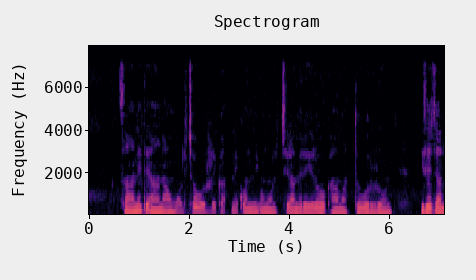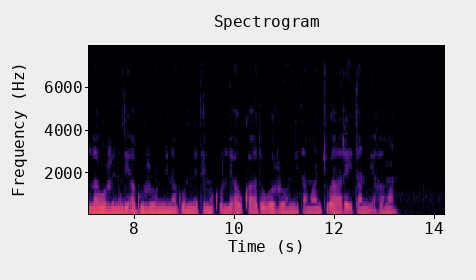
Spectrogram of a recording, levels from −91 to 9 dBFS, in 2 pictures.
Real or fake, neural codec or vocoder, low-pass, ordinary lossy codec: real; none; 7.2 kHz; MP3, 32 kbps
